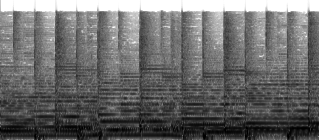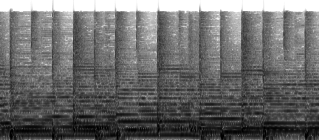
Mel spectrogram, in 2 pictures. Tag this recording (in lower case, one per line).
music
